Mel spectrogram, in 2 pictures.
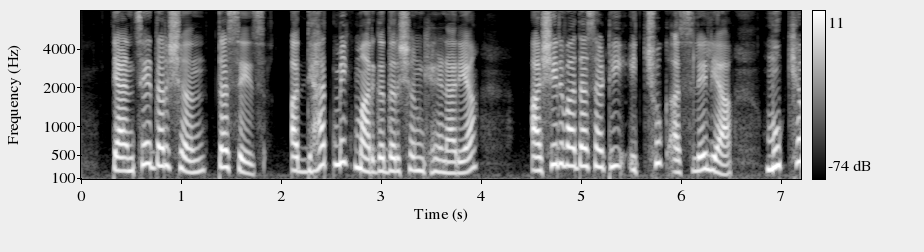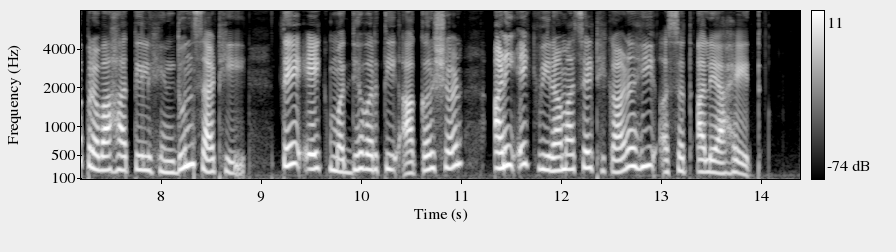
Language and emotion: Marathi, neutral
